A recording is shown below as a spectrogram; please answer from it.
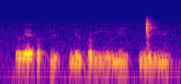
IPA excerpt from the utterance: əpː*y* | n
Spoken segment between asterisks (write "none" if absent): y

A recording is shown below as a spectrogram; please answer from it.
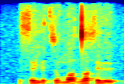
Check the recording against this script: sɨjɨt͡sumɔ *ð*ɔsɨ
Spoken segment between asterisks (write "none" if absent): d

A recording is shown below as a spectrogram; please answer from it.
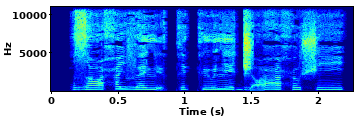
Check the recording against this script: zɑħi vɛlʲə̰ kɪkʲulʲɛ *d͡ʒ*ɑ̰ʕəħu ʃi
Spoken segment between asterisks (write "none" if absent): d͡ʒ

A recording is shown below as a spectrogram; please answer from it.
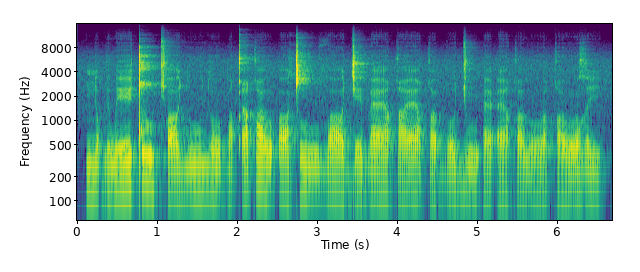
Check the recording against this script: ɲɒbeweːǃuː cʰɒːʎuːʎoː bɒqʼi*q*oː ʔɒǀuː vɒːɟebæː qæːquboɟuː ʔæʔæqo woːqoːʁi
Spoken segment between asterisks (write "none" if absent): q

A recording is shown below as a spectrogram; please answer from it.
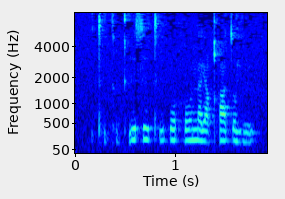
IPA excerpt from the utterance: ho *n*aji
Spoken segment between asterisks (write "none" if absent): n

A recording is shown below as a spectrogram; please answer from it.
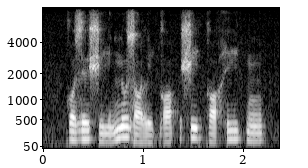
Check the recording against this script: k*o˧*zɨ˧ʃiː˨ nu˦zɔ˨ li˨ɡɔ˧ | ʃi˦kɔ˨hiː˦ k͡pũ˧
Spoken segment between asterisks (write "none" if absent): o˧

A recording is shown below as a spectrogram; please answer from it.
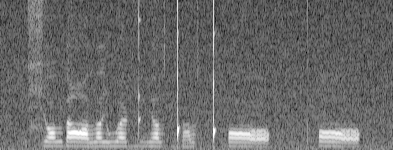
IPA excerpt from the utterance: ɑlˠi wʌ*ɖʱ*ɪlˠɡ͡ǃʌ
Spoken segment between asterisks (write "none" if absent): ɖʱ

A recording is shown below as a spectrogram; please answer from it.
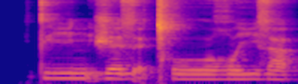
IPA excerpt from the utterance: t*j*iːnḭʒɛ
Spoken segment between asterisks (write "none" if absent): j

